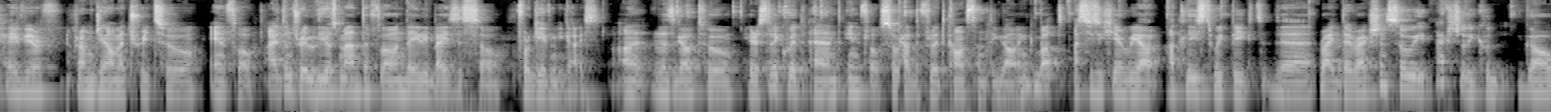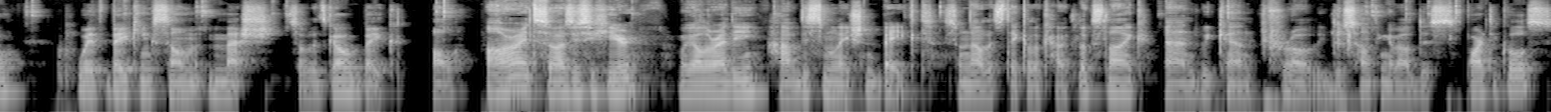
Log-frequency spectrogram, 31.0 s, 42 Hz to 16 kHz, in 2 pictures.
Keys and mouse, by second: 6.9 click, 7.9 click, 9.0 click, 10.4 middle click, 10.7 middle click, 11.4 middle click, 12.0 middle click, 13.1-15.1 middle drag, 15.7 click, 16.8 middle click, 17.6 click, 18.3 middle click, 19.9 click, 21.8-23.3 middle drag, 25.0-27.0 drag, 27.0 middle click, 28.1 alt+x, 28.9 alt+x, 29.1 click, 29.6 middle click.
